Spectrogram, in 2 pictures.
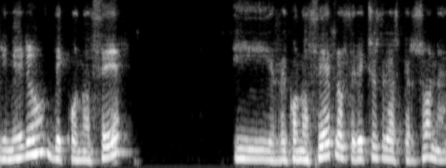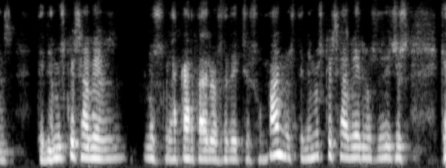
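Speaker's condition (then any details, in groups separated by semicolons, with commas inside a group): No condition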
